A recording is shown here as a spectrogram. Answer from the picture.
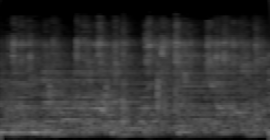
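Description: Live bluegrass music with plucked strings, over which the sharp taps of clogging steps sound.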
